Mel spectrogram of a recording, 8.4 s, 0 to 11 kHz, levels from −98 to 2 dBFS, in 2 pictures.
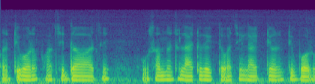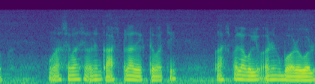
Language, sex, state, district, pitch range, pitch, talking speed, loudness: Bengali, male, West Bengal, Paschim Medinipur, 105-120 Hz, 115 Hz, 230 wpm, -15 LUFS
